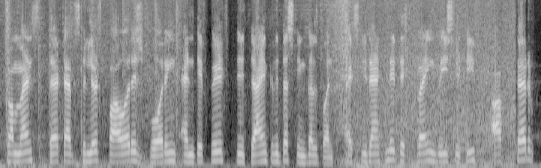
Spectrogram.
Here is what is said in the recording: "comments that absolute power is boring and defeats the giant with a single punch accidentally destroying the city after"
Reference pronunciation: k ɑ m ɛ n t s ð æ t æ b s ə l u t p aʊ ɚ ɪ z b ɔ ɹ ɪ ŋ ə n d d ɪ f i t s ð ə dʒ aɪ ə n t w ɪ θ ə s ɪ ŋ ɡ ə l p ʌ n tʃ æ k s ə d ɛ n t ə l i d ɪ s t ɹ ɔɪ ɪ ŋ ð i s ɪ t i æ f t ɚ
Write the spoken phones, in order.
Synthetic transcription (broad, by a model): k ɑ m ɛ n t s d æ t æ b s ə l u t p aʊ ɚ ɪ z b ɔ ɹ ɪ ŋ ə n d d ɪ f i t s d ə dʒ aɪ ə n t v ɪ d ə s ɪ ŋ ɡ ə l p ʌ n ɛ k s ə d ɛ n t l i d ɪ s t ɹ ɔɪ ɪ ŋ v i s ɪ t i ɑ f t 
